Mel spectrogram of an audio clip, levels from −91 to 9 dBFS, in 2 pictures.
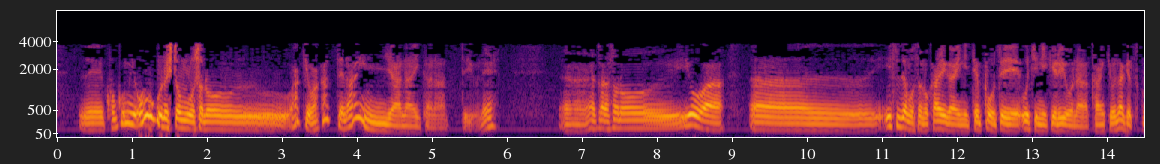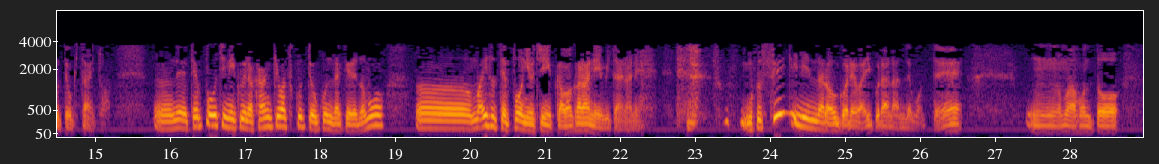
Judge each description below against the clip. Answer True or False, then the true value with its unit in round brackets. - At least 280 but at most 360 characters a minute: True (300 characters per minute)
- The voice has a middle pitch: False (120 Hz)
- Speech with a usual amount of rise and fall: False (5.7 semitones)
